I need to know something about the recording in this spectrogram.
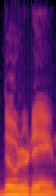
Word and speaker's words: Notre Dame: If Notre Dame wanted or Notre Dame, I forget, but it's pronounced Notre Dame, not If Notre Dame wanted to get in, they should have beat Miami.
